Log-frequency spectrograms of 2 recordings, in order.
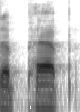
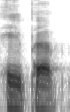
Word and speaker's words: Apep: Okay, so he pronounces it a pep. Everybody I've ever heard has always said a pep.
